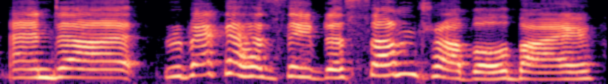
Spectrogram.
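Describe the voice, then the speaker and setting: A woman's voice: sits high, animated, normal speed, loud music behind the voice. A woman voicing a theatrical, giddy female dinosaur co-host in a put-on Mid-Atlantic drawl that slips toward Cockney. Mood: chatty. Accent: put-on Mid-Atlantic, slipping toward Cockney. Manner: affected, plummy drawl. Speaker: guest co-host.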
